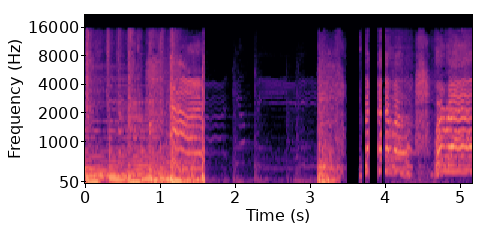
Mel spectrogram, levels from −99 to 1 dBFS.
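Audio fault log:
1.58–3.10 s: audio dropout to a faint residue. The signal is cut abruptly for about 1.5 s, but the gap is not silent: a faint trace of the sound remains, roughly 35 dB down. That points to a likely break ahead of a still-live path.
3.47–4.02 s: digital broadcast dropout. Unlike the earlier gap, this one mutes to silence with 3 ms fades, in several short holes totalling 384 ms across 512 ms. The longest hole is 170.7 ms, and nine frames were lost in all.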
